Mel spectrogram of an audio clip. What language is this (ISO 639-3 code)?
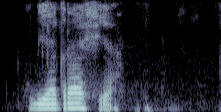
rus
